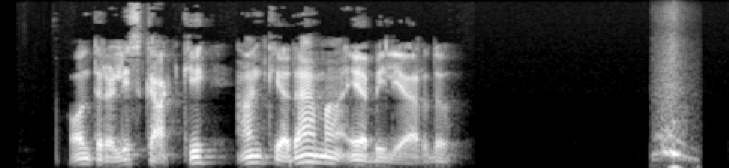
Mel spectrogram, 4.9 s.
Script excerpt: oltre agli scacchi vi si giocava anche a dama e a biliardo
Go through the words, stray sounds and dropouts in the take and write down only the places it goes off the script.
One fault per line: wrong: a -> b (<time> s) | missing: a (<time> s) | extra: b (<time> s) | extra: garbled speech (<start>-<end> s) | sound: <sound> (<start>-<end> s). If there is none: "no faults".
missing: vi si giocava (1.5 s)
sound: whoosh (4.3-4.7 s)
